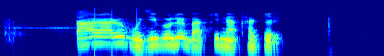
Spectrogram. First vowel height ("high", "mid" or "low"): low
